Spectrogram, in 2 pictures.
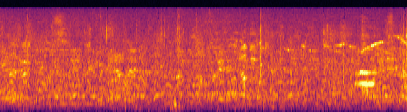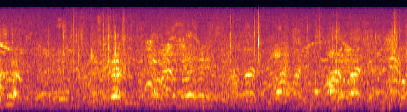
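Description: Young men shout and call out to each other on a sports field.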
